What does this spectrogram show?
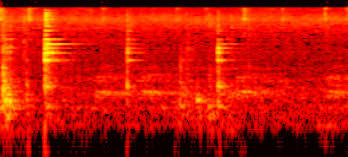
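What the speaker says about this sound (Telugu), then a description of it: "ఒక్కసారి కలపండి ఎగ్గులు చితికిపోకుండా" A spoon stirs egg masala curry in a pan off the heat, producing soft scraping and a few sharp metallic taps against the pot over a faint background sizzle, close and quiet with no talking.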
